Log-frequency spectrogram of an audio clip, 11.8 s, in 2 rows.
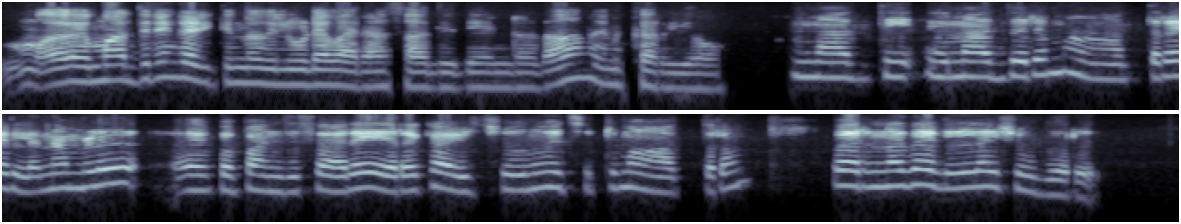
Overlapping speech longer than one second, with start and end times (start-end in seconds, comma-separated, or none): none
